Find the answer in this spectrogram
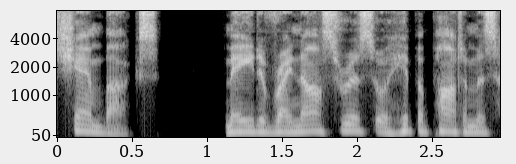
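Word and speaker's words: sjambok: From the beams hung joints of meat, masses of dried flesh, and various kinds of game, large whips termed shambach pronounced shambach made of rhinoceros or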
